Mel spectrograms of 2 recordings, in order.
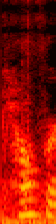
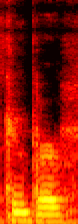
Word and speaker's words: Cowper: I don't know why Cowper is pronounced Cooper. And I guess I don't even really know that it is. But I've just always been told it's not Cowper, it's Cooper.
